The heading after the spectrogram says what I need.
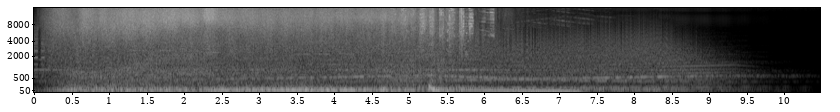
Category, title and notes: Sound effects > Electronic / Design
Sci-Fi SpaceShip
A sci fi SpaceShip made with pigments and processed through various GRM plugins, at first I had a vision of a spaceship turning on and launching like a rocket to the sky, I believe that this is a great base for starting sweetening and developing it further
Booster, Engine, Futuristic, synthetic, sci-fi, science-fiction, SpaceShip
